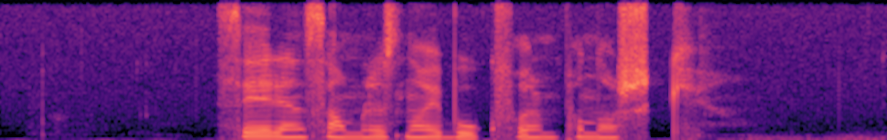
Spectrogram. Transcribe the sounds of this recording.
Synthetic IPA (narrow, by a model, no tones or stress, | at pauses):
seːɾɪənsɑmləsnoːiːbuːkfɔɾmpʰoːnɔʃk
